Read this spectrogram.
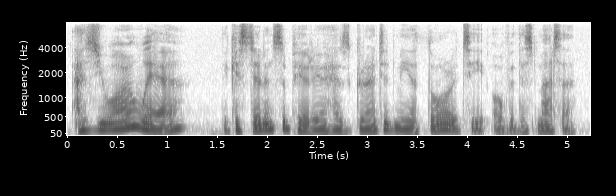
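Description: A man's voice: lowish voice, moderate pace, darkish tone, dry recording, pitched above the performer's own voice, natural voice. A man voicing a firm, earnest female healer with a formal, insistent manner in an audiobook story. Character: earnest, firm healer sister, a woman of authority.

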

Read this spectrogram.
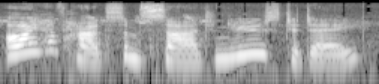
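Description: A woman's voice: a little high, animated, normal speed, a bit bright, slight background noise. A woman voicing a brave young queen who speaks firmly and earnestly in a read-aloud Bible story. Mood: sad. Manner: firm, earnest.

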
